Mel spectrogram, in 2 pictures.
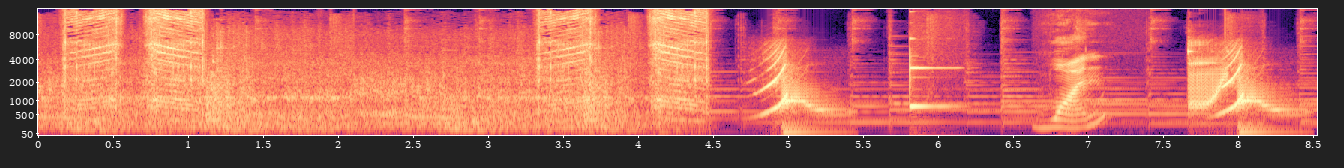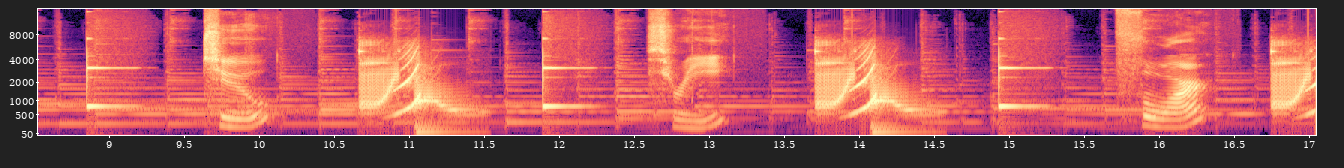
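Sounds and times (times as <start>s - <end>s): cartoon machine whirring clatter: 0.0s - 4.5s
children's music tune: 4.7s - 17.0s
springy boing effect: 4.8s - 5.4s, 7.7s - 9.2s, 10.7s - 12.2s, 13.7s - 15.3s, 16.8s - 17.0s.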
